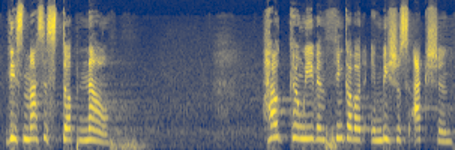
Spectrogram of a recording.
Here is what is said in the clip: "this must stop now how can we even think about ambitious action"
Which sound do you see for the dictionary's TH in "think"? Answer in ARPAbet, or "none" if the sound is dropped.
TH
